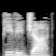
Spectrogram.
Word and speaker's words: powiat: A powiat, pronounced pivijat, Polish plural, powiaty, is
